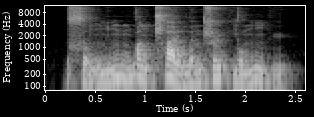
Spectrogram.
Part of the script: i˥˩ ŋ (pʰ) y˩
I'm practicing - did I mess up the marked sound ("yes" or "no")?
no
